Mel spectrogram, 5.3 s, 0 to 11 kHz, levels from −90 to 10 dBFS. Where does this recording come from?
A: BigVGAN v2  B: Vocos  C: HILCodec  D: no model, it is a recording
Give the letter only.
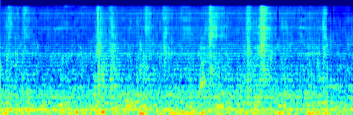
A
